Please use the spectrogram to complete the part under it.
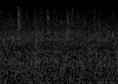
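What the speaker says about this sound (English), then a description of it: "allow the gentle patter of rain to wash away your cares" Gentle rain falls in a soft, constant patter of drops, unbroken and even throughout with no talking.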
